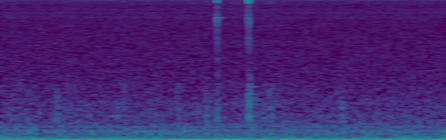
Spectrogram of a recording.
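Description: A steady low hum, with two quick clicks about a second in from a computer mouse selecting text.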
